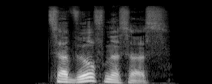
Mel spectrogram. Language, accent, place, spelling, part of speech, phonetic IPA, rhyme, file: German, Germany, Berlin, Zerwürfnisses, noun, [t͡sɛɐ̯ˈvʏʁfnɪsəs], -ʏʁfnɪsəs, De-Zerwürfnisses.ogg
- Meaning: genitive singular of Zerwürfnis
